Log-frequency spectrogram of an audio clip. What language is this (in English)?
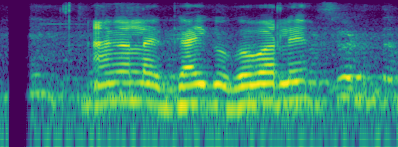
Nepali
